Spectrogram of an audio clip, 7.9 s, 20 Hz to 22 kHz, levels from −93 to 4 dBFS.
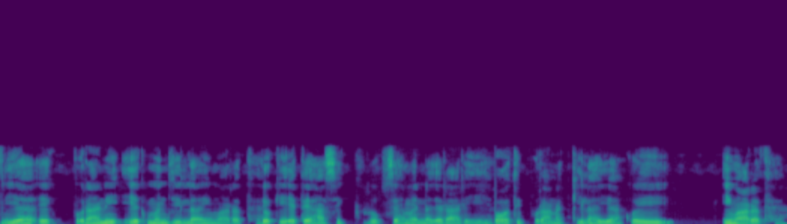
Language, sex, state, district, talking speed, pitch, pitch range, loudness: Hindi, male, Uttar Pradesh, Jalaun, 190 wpm, 115 Hz, 105-130 Hz, -31 LUFS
